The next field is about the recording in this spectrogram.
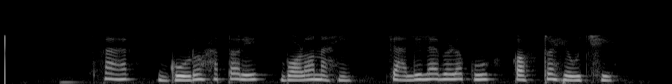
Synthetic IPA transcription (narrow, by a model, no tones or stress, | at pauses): saɾ | ɡoɽohat̪ɔɾebɔɭɔnahĩ | t͡ʃalilabeɭɔkukɔsʈɔɦewt͡ʃʰi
